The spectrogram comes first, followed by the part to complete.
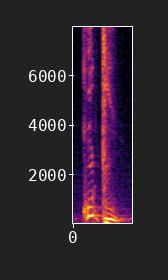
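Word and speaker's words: Koutou: he wasn't born wabu he was born bukari koutu and bukari is spelled b o u k a r y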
